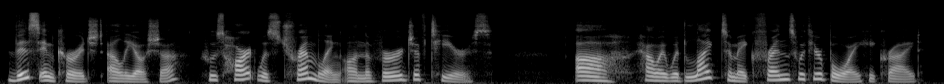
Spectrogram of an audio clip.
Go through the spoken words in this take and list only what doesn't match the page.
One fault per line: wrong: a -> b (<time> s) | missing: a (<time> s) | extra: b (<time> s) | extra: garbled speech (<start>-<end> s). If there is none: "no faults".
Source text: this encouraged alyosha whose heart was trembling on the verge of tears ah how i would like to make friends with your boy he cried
no faults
